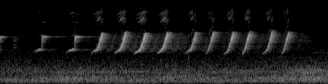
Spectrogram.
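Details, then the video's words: Northern cardinal singing at close range in early morning, filmed in March 2011: two or three long level whistles, then a fast series of about twelve bright downslurred notes, steady background hiss. "Northern Cardinal Singing Close-up Finale with Thunderstorm in HD"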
